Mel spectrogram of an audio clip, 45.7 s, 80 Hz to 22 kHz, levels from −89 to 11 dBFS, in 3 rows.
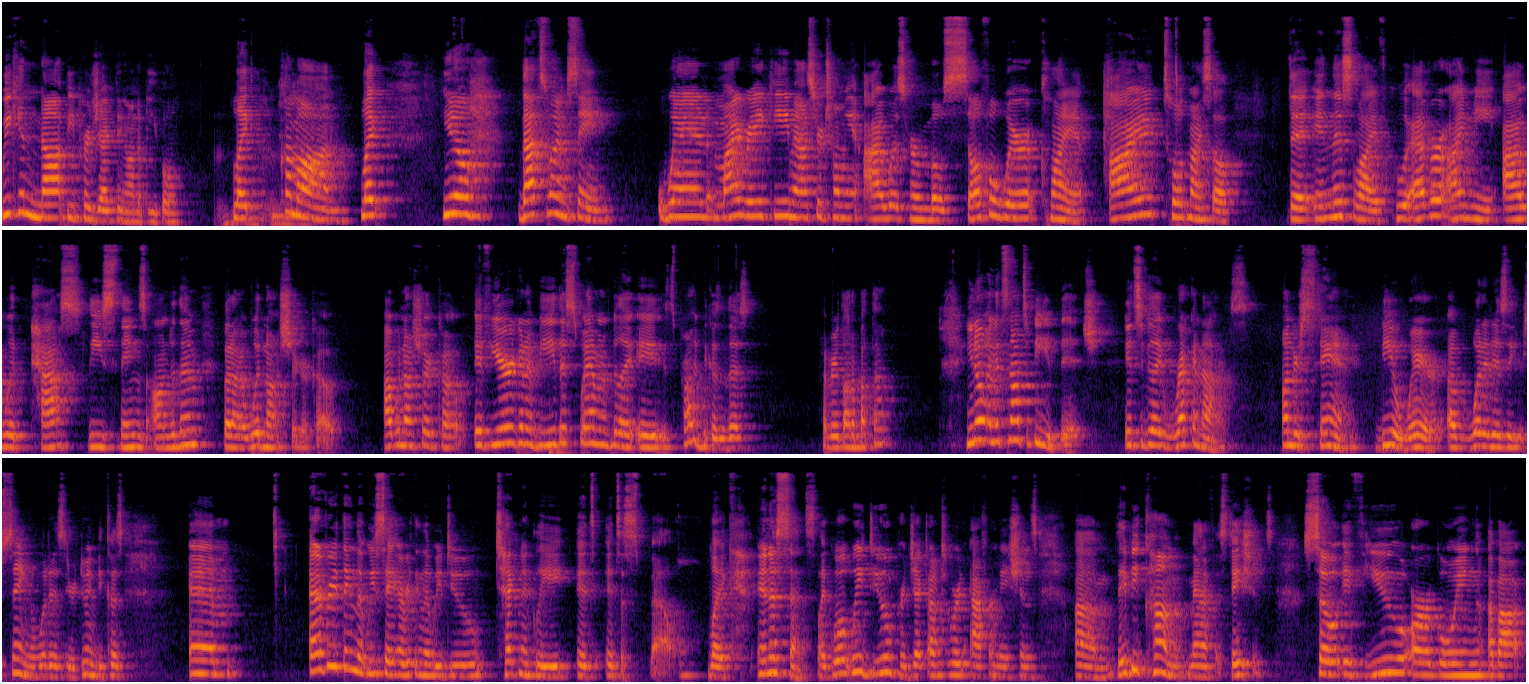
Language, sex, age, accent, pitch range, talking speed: English, female, 20-39, American, 190-245 Hz, 195 wpm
